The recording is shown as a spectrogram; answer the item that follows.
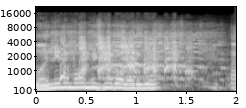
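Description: A man's loud, drawn-out cackling laugh on one held pitch, fading after about a second and a half.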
